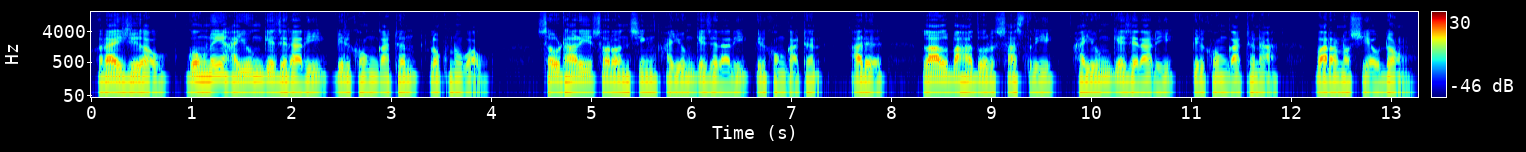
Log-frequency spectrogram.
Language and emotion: Bodo, neutral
